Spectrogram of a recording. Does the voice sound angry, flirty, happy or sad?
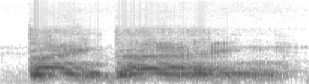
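angry. It is said in an angry tone.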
